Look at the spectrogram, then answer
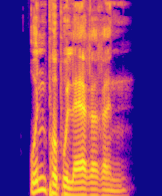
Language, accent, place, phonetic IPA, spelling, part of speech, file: German, Germany, Berlin, [ˈʊnpopuˌlɛːʁəʁən], unpopuläreren, adjective, De-unpopuläreren.ogg
- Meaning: inflection of unpopulär: 1. strong genitive masculine/neuter singular comparative degree 2. weak/mixed genitive/dative all-gender singular comparative degree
